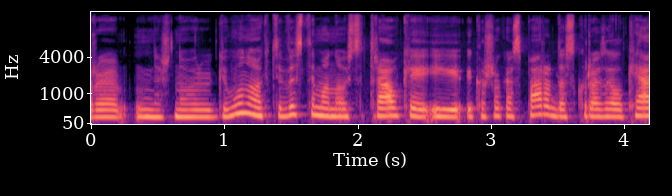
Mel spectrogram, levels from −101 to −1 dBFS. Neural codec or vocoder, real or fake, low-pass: none; real; 14.4 kHz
